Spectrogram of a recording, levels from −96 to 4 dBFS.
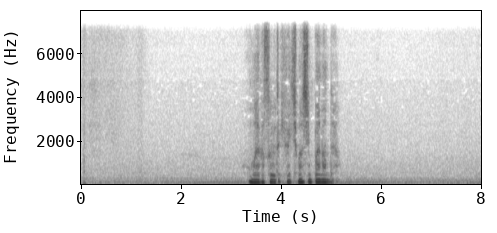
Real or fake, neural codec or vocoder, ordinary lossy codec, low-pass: real; none; none; 7.2 kHz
